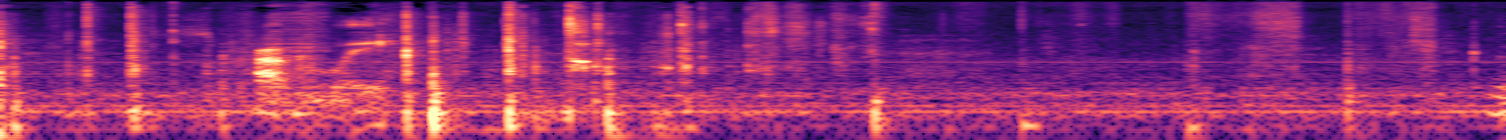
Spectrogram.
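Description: Paper being cut to size for a mini planner, with a series of crisp scraping and clicking strokes at close range and a voice talking softly in between.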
